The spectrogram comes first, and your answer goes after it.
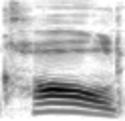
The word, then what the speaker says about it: called: Let's change the vowel, not O like code, but ah, like ball. Ah, ah. Make the sound back here. Use your muscles in your throat. Ah, ah, ah, caw, caw. Then make the dark L.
